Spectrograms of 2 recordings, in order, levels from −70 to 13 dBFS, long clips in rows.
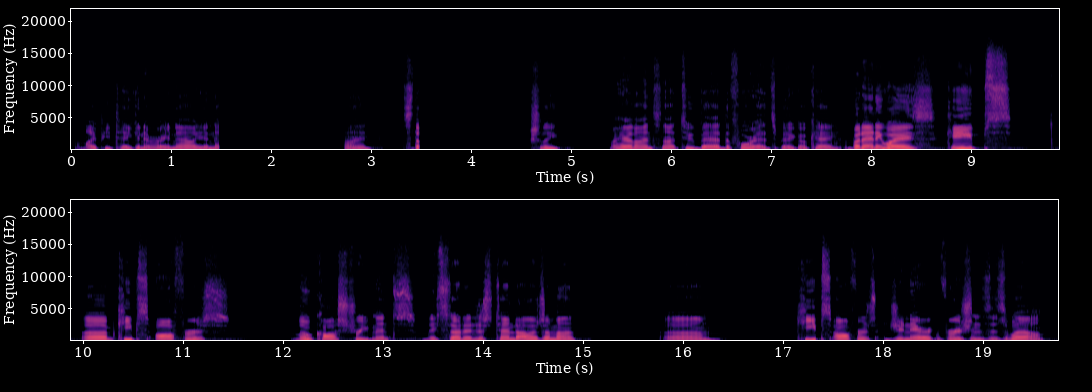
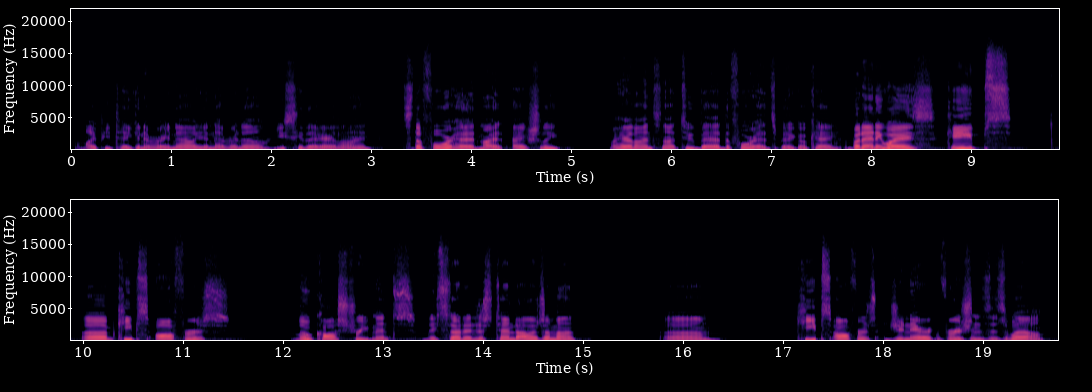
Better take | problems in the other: second | audio cutting out; at 1.5 s for 1.5 s and at 3.5 s for 1 s

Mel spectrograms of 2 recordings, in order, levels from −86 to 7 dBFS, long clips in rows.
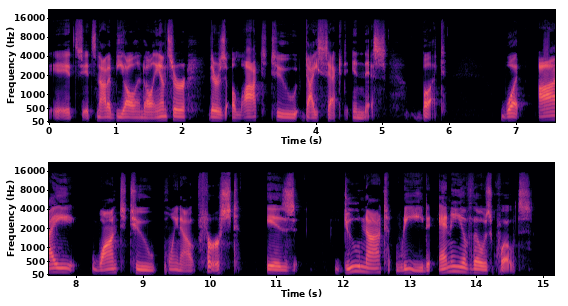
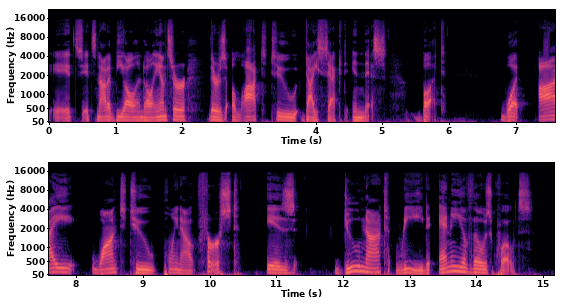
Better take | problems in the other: second | thin; somewhat; fading below 250 Hz

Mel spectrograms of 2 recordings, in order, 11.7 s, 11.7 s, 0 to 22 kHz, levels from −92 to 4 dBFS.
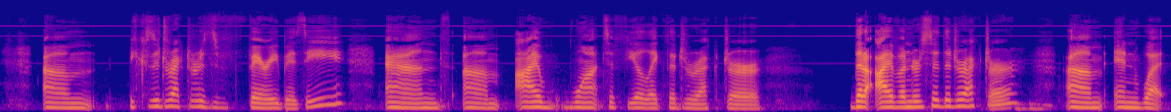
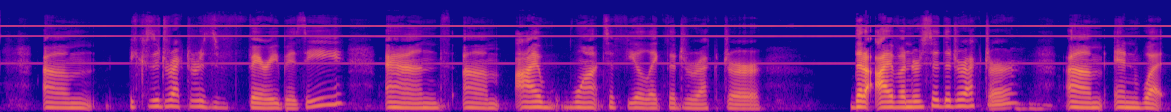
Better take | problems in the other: first | high-pitched whine; loud; throughout; 8.5 kHz, 9 dB below the speech; faint in the first

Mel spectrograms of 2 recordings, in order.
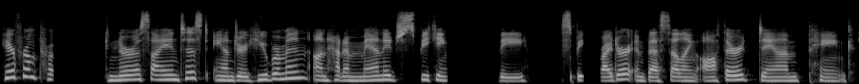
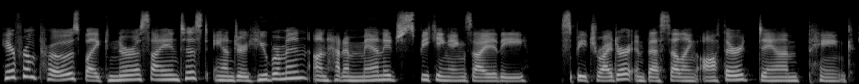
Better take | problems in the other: second | audio cutting out; at 0.5 s, at 4.5 s for 0.5 s and at 6 s

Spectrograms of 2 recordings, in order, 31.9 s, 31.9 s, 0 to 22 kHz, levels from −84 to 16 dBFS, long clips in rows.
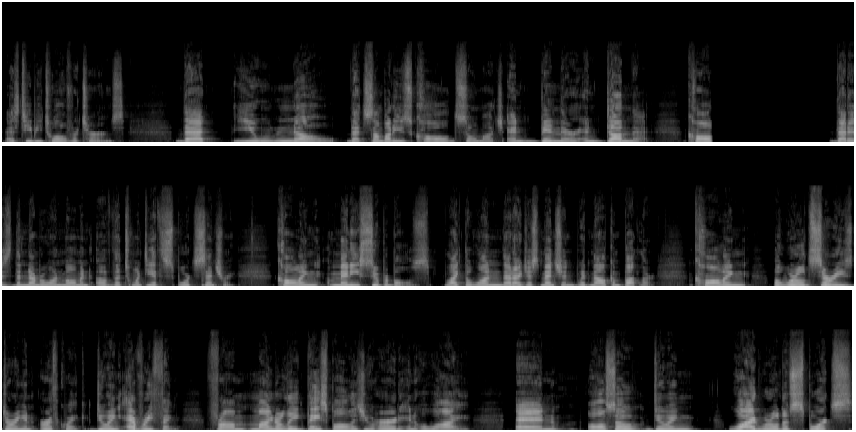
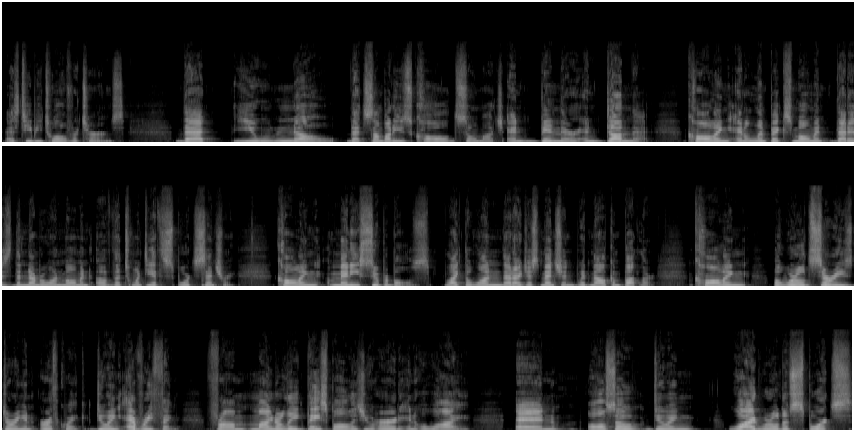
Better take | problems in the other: second | audio cutting out; at 9 s for 1.5 s

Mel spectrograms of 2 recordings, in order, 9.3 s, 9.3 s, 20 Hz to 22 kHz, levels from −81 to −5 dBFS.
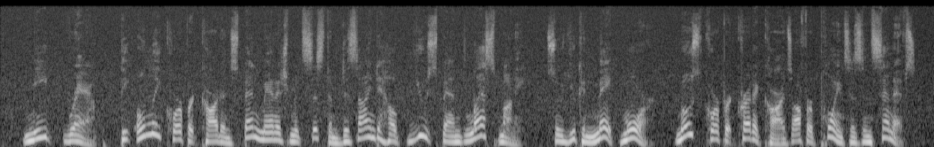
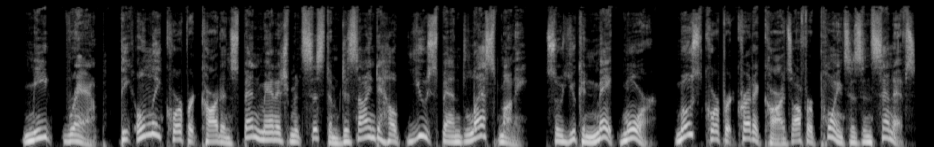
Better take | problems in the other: second | hiss; noticeable; throughout; 15 dB below the speech

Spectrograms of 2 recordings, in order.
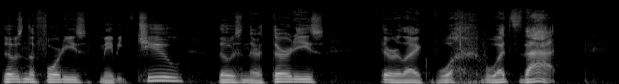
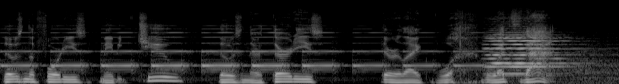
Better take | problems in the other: first | alarms or sirens; loud; throughout; 1 dB below the speech

